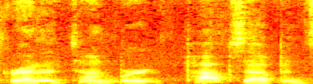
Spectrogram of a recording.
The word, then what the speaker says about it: Thunberg: Yeah, by the way, the rationality rules did in fact go ahead and cemented that, yes, it is Thunberg. The correct pronunciation, Thunberg.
